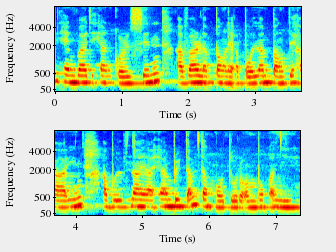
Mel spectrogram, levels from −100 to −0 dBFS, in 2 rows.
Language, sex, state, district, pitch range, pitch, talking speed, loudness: Mizo, female, Mizoram, Aizawl, 195-215 Hz, 205 Hz, 235 wpm, -14 LUFS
